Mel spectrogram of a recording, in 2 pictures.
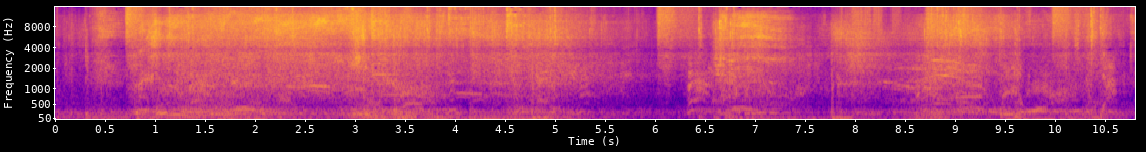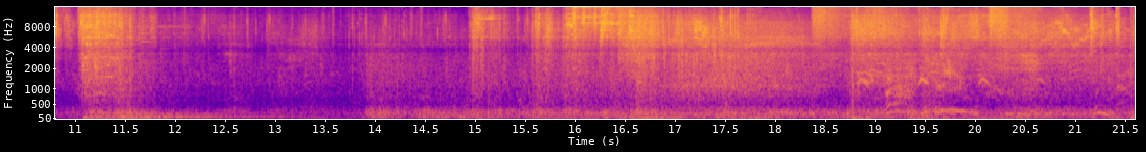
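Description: Magic spells crackle and blast in a fight.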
